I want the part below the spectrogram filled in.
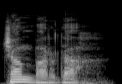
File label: "chambardakh", pronounciations; Fourth Way; Beelzebub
